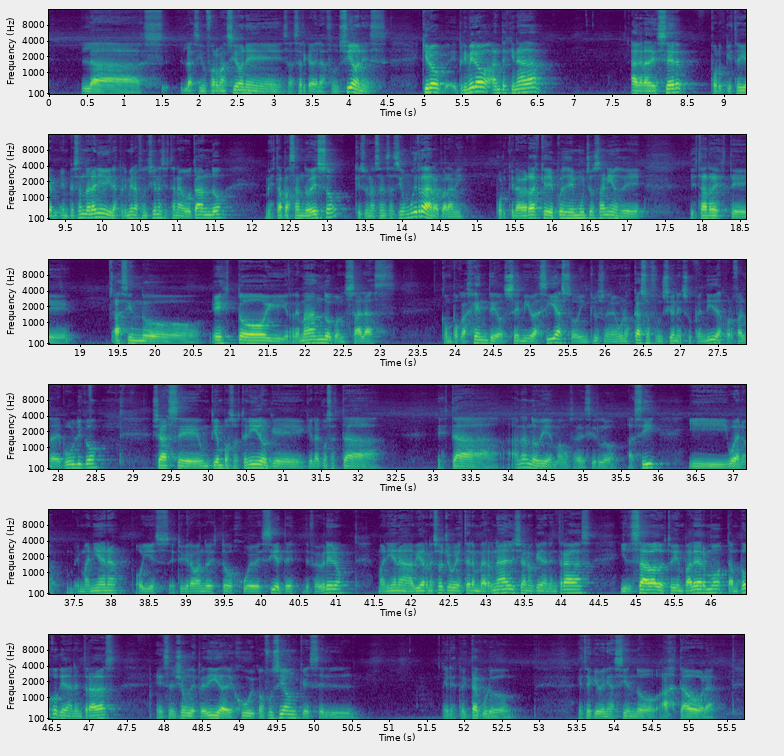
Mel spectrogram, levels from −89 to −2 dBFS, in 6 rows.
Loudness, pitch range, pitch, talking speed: -24 LUFS, 105-135 Hz, 115 Hz, 155 wpm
